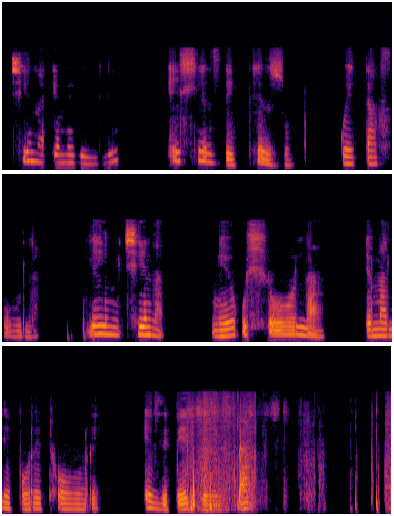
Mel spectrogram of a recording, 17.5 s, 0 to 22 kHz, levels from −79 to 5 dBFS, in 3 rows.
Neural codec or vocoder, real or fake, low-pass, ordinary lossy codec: none; real; 7.2 kHz; AAC, 32 kbps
